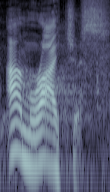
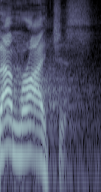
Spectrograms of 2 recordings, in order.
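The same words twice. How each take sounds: First: Low, hushed "I'm righteous"; quiet declaration. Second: "I'm righteous" said again, slowly and with weight; repeated for stress. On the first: Real, not acted. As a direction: let "I'm righteous" sink in softly. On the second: Shown as a demonstration. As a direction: lean on "I'm righteous" the second time. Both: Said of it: "I said".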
